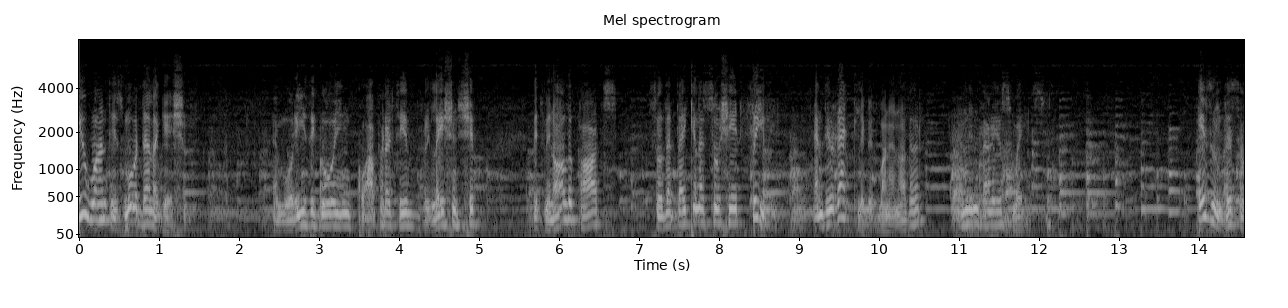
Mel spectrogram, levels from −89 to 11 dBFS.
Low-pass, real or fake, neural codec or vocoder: 7.2 kHz; fake; codec, 16 kHz, 8 kbps, FreqCodec, larger model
